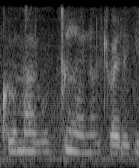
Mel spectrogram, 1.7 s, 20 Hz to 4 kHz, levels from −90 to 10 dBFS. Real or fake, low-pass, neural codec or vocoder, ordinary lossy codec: fake; 3.6 kHz; codec, 24 kHz, 6 kbps, HILCodec; none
